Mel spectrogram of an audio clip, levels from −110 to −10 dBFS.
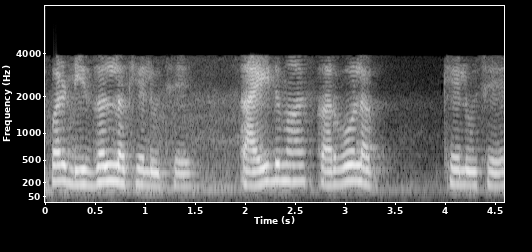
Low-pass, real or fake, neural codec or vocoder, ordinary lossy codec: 7.2 kHz; fake; codec, 16 kHz in and 24 kHz out, 1 kbps, XY-Tokenizer; AAC, 16 kbps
